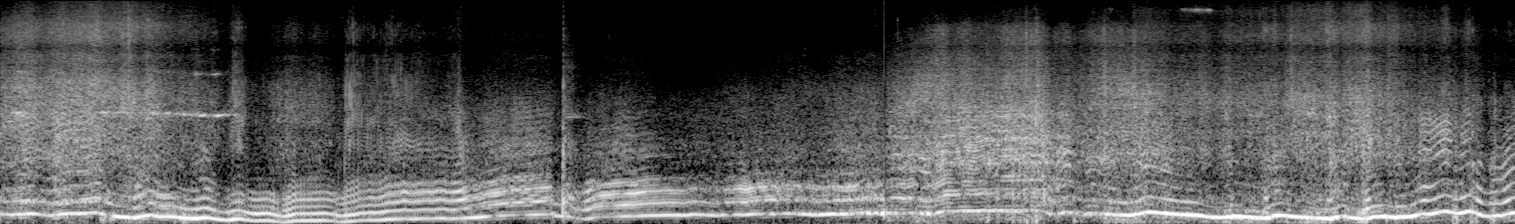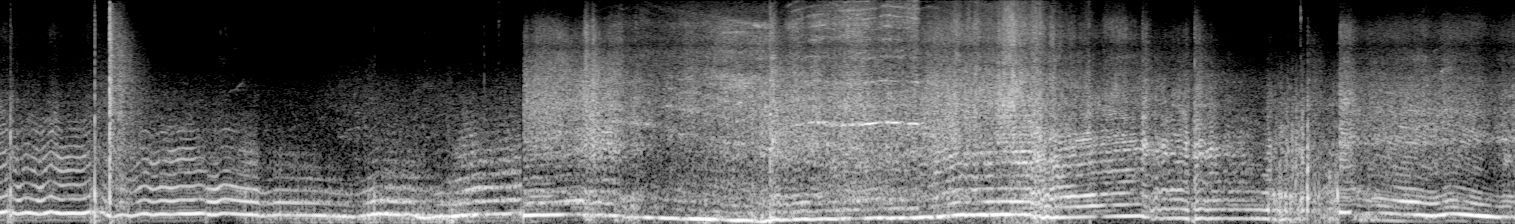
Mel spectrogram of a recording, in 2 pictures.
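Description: Rally cars passing one after another on a tarmac stage, each engine revving hard through the gears and backing off for the bends, so the pitch climbs and drops over and over.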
